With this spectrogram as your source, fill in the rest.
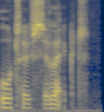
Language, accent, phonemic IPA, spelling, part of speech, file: English, UK, /ˈɔːtəʊˌsɪˈlɛkt/, autoselect, verb, En-uk-autoselect.ogg
- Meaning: To select automatically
